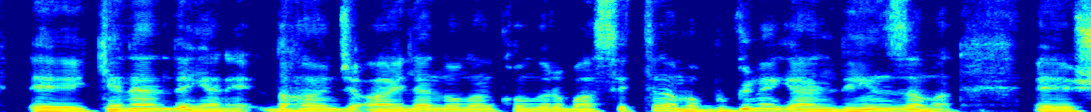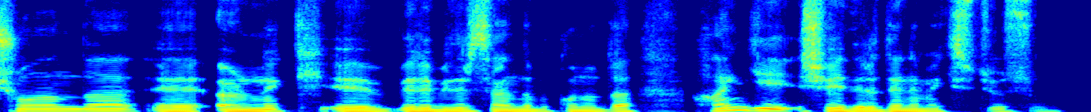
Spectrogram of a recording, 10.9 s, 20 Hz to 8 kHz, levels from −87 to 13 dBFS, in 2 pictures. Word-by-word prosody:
eee, 95 Hz, -2 st, +4 dB
genelde, 135 Hz, +6 st, +2 dB
yani, 95 Hz, -4 st, -1 dB
daha 125 Hz, +1 st, +1 dB
önce 125 Hz, 0 st, -1 dB
ailenle 115 Hz, +3 st, +1 dB
olan 120 Hz, +1 st, -1 dB
konuları 120 Hz, 0 st, -1 dB
bahsettin 120 Hz, +6 st, -2 dB
ama 95 Hz, -, +1 dB
bugüne 135 Hz, +8 st, 0 dB
geldiğin 115 Hz, 0 st, +2 dB
zaman, 115 Hz, -, 0 dB, 0.4 s
eee, 95 Hz, -1 st, +2 dB
şu 130 Hz, +6 st, +1 dB
anda, 135 Hz, -1 st, 0 dB
eee, 100 Hz, -1 st, +1 dB
örnek 110 Hz, +2 st, 0 dB, 0.4 s
verebilirsen 105 Hz, 0 st, +1 dB
de 95 Hz, -, -1 dB
bu 95 Hz, -, -9 dB
konuda 100 Hz, 0 st, -2 dB, 0.3 s
hangi 155 Hz, -3 st, +1 dB
şeyleri 95 Hz, -3 st, +2 dB
denemek 95 Hz, -3 st, -1 dB
istiyorsun? 80 Hz, 0 st, -7 dB
115 Hz, 145 wpm, -23 LUFS, 100-125 Hz, 0.4 s, eee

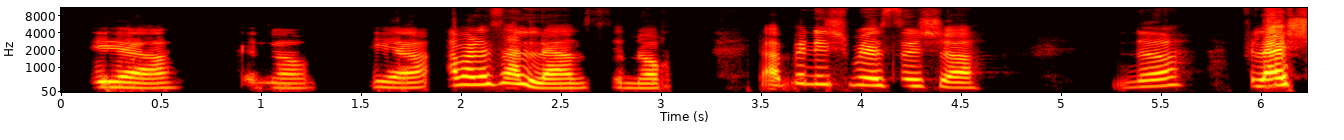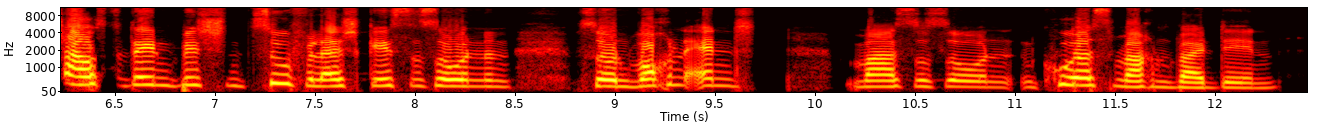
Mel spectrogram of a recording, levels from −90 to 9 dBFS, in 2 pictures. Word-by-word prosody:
Ja, 195 Hz, -3 st, 0 dB, 0.3 s
genau. 185 Hz, -1 st, -11 dB, 0.3 s
Ja, 205 Hz, -1 st, -3 dB
aber 310 Hz, +2 st, +1 dB
das 320 Hz, +1 st, 0 dB
erlernst 180 Hz, +1 st, 0 dB
du -, -, -14 dB
noch. 180 Hz, -1 st, -5 dB, 0.4 s
Da -, -, -4 dB
bin 360 Hz, -2 st, -7 dB
ich 330 Hz, -1 st, -4 dB
mir 285 Hz, -2 st, +3 dB
sicher, 255 Hz, -8 st, -2 dB, 0.6 s
ne? 255 Hz, +7 st, -4 dB, 0.3 s
Vielleicht 265 Hz, +4 st, +6 dB
schaust 315 Hz, -1 st, +6 dB
du -, -, -25 dB
denen 310 Hz, -3 st, +3 dB
bisschen 285 Hz, -4 st, -6 dB
zu. 360 Hz, +3 st, +2 dB
Vielleicht 260 Hz, -2 st, +1 dB
gehst 270 Hz, 0 st, -3 dB
du 260 Hz, -, -12 dB
so 255 Hz, -1 st, +4 dB
'nen 240 Hz, -2 st, -8 dB, 0.3 s
so 260 Hz, -, +2 dB
'n 240 Hz, -1 st, +4 dB
Wochenend 270 Hz, -2 st, 0 dB, 0.4 s
mal 235 Hz, 0 st, +1 dB
so 240 Hz, +1 st, -8 dB
so 230 Hz, -1 st, -4 dB
'n 210 Hz, -2 st, -12 dB
Kurs 290 Hz, -3 st, +3 dB
machen 225 Hz, -2 st, 0 dB
bei 200 Hz, -2 st, +2 dB
denen. 195 Hz, 0 st, -8 dB
245 Hz, 175 wpm, -19 LUFS, 205-280 Hz, 0.6 s, Vielleicht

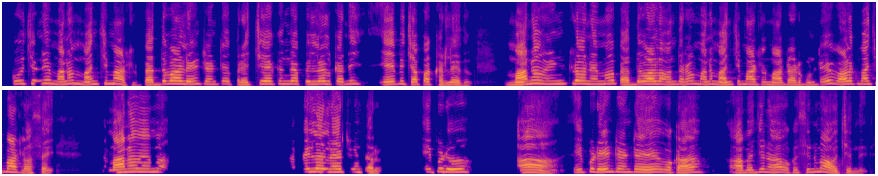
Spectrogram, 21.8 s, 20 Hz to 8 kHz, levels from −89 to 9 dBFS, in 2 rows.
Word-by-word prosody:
కూర్చొని 285 Hz, +2 st, -5 dB
మనం 275 Hz, +6 st, +1 dB
మంచి 260 Hz, +6 st, -1 dB
మాటలు 190 Hz, -9 st, 0 dB
పెద్దవాళ్ళేంటంటే, 255 Hz, +2 st, +1 dB, 0.2 s
ప్రత్యేకంగా 260 Hz, +6 st, -1 dB
పిల్లలకని 255 Hz, +1 st, -2 dB, 0.4 s
ఏమీ 245 Hz, +3 st, 0 dB
చెప్పక్కర్లేదు. 205 Hz, -, -1 dB, 0.6 s
మనం 290 Hz, +8 st, +7 dB, 0.2 s
ఇంట్లోనేమో 275 Hz, -2 st, -1 dB, 0.2 s
పెద్దవాళ్ళం 250 Hz, +4 st, +2 dB
అందరం 240 Hz, +3 st, -5 dB
మనం 245 Hz, +2 st, -4 dB
మంచి 225 Hz, +5 st, -1 dB
మాటలు 220 Hz, -2 st, -1 dB
మాట్లాడుకుంటే, 200 Hz, +2 st, -3 dB, 0.2 s
వాళ్ళకి 260 Hz, +2 st, +3 dB
మంచి 260 Hz, +1 st, -1 dB
మాటలొస్తాయి. 190 Hz, -8 st, -1 dB, 0.8 s
మనమేమో 285 Hz, +2 st, +3 dB, 1.6 s
ఆ! -, -, -17 dB
పిల్లలు 280 Hz, +1 st, +4 dB
నేర్చుకుంటారు. 260 Hz, -, -1 dB, 0.6 s
ఇప్పుడు 265 Hz, 0 st, +3 dB, 1.0 s
ఆ! -, -, +6 dB, 0.6 s
ఇప్పుడేంటంటే, 260 Hz, 0 st, +1 dB, 0.4 s
ఒక 220 Hz, -, -4 dB, 0.7 s
ఆ -, -, +6 dB
మధ్యన 240 Hz, +4 st, -4 dB, 0.2 s
ఒక 210 Hz, +1 st, -10 dB
సినిమా 265 Hz, +2 st, -2 dB
వచ్చింది. 175 Hz, -, -9 dB
255 Hz, 90 wpm, -23 LUFS, 220-270 Hz, 1.6 s, మనం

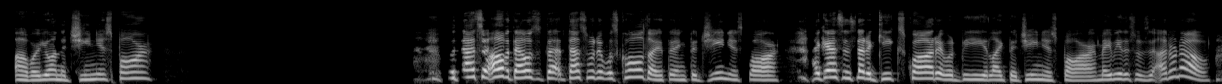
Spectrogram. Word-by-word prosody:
Oh, 215 Hz, -1 st, +1 dB
were 200 Hz, 0 st, -1 dB
you 220 Hz, +2 st, +1 dB
on 230 Hz, -, 0 dB
the 210 Hz, -, -3 dB
Genius 220 Hz, +5 st, -4 dB
Bar? 280 Hz, -1 st, -2 dB, 3.0 s
But 290 Hz, -, -2 dB
that's 340 Hz, +1 st, +4 dB
oh, 345 Hz, +2 st, +8 dB
that 305 Hz, 0 st, +6 dB
was 315 Hz, -7 st, +1 dB
that 255 Hz, -3 st, 0 dB
that's 300 Hz, +1 st, +1 dB
what 315 Hz, -1 st, -3 dB
it 295 Hz, -, -1 dB
was 270 Hz, 0 st, -4 dB
called, 335 Hz, 0 st, 0 dB
I 215 Hz, -4 st, 0 dB
think, 210 Hz, -1 st, -6 dB
the 220 Hz, -, -4 dB
Genius 230 Hz, -, -6 dB
Bar, 205 Hz, -2 st, -1 dB, 0.3 s
I 260 Hz, -, +2 dB
guess 330 Hz, +2 st, +5 dB
instead 300 Hz, +1 st, +3 dB
of 255 Hz, -, +2 dB
Geek 255 Hz, +1 st, -5 dB
Squad, 275 Hz, -1 st, +3 dB
it 260 Hz, -, +2 dB
would 215 Hz, -3 st, -3 dB
be, 225 Hz, 0 st, -3 dB
like, 210 Hz, -2 st, -4 dB
the 200 Hz, -, -3 dB
Genius 220 Hz, -1 st, -5 dB
Bar, 185 Hz, -1 st, -4 dB
maybe 220 Hz, +4 st, -2 dB
this 235 Hz, -2 st, -6 dB
was 210 Hz, -2 st, -8 dB
I 230 Hz, -, -5 dB
don't 350 Hz, +5 st, -5 dB
know. 260 Hz, -, 0 dB
235 Hz, 205 wpm, -20 LUFS, 210-290 Hz, 3.0 s, oh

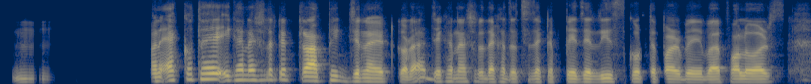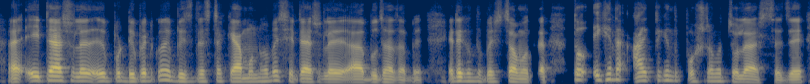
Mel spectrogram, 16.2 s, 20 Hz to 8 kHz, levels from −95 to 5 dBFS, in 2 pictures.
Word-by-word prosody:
হুম। 110 Hz, -2 st, -14 dB, 1.0 s
মানে 135 Hz, +1 st, +1 dB
এক 165 Hz, -, -6 dB
কথায় 200 Hz, +2 st, +2 dB, 0.2 s
এখানে 175 Hz, +1 st, 0 dB
আসলে 170 Hz, +1 st, -5 dB
একটা 180 Hz, -, -2 dB
ট্রাফিক 150 Hz, +2 st, +6 dB
জেনারেট 125 Hz, -3 st, +2 dB
করা। -, -, +2 dB, 0.2 s
যেখানে 120 Hz, 0 st, -3 dB
আসলে 115 Hz, -1 st, -7 dB
দেখা 115 Hz, +1 st, 0 dB
যাচ্ছে 110 Hz, -3 st, -5 dB
যে, -, -, +1 dB
একটা 110 Hz, -, -7 dB
পেইজে 110 Hz, 0 st, +2 dB
রিচ 120 Hz, 0 st, -1 dB
করতে 115 Hz, -, -2 dB
পারবে 105 Hz, -1 st, +2 dB, 0.2 s
বা 100 Hz, -, +5 dB
ফলোয়ার্স 105 Hz, -1 st, +3 dB, 0.7 s
এইটা 150 Hz, +2 st, +4 dB
আসলে 145 Hz, -2 st, -1 dB
এর -, -, +4 dB
উপর 140 Hz, -, -4 dB
ডিপেন্ড 135 Hz, +2 st, +1 dB
করে 175 Hz, +1 st, 0 dB
বিজনেস 125 Hz, 0 st, -5 dB
টা 135 Hz, -, -4 dB
কেমন 120 Hz, 0 st, +3 dB
হবে 135 Hz, +5 st, -3 dB
সেটা -, -, -2 dB
আসলে 105 Hz, 0 st, -3 dB, 0.2 s
আ -, -, +5 dB
বুঝা 105 Hz, -1 st, -1 dB
যাবে। -, -, -6 dB, 0.3 s
এটা 140 Hz, -, +4 dB
কিন্তু 135 Hz, -2 st, -8 dB
বেশ 115 Hz, 0 st, -4 dB
চমৎকার। 110 Hz, -3 st, 0 dB, 0.3 s
তো -, -, 0 dB, 0.2 s
এখানে 185 Hz, +2 st, -3 dB, 0.2 s
আরেকটা 150 Hz, +1 st, -2 dB
কিন্তু 155 Hz, -3 st, -7 dB
প্রশ্ন -, -, -8 dB
আমার 135 Hz, -, -7 dB
চলে 110 Hz, -, 0 dB
আসছে 90 Hz, -, -12 dB
যে, 95 Hz, -, 0 dB
120 Hz, 185 wpm, -26 LUFS, 110-150 Hz, 1.0 s, ট্রাফিক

